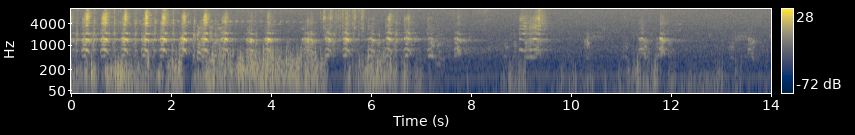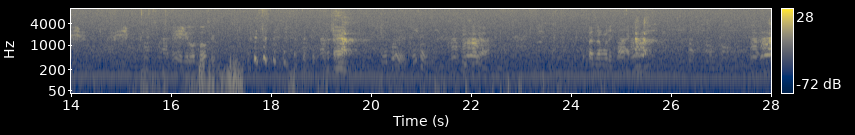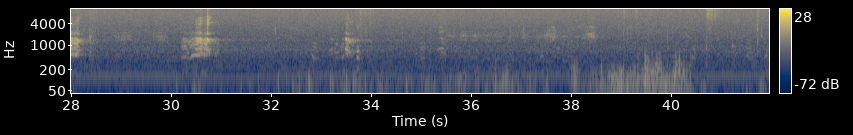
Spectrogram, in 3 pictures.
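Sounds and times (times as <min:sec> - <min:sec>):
geese honking: 0:00.0 - 0:12.3, 0:13.2 - 0:16.7, 0:18.6 - 0:31.4, 0:32.7 - 0:34.0, 0:34.9 - 0:38.6
wind rumble on microphone: 0:00.0 - 0:14.1, 0:15.4 - 0:19.2, 0:31.7 - 0:40.8.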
